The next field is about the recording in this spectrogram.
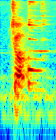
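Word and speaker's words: จก: That's technique called จบ Jok. Yes, Jok. จบ And how do you spell that? จอจานกอไก่ Jojan Gogai. Jok.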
